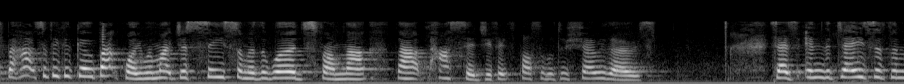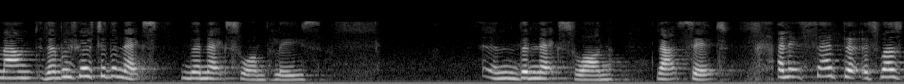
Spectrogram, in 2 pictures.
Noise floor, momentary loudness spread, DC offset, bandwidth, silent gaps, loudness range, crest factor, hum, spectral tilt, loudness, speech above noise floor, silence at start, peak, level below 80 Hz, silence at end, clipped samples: -41 dBFS; 13 LU; under 0.1%; 8 kHz; none; 7 LU; 18 dB; none; -4.5 dB/octave; -19 LUFS; 22 dB; 0 s; 0 dBFS; -42 dBFS; 0 s; under 0.1%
